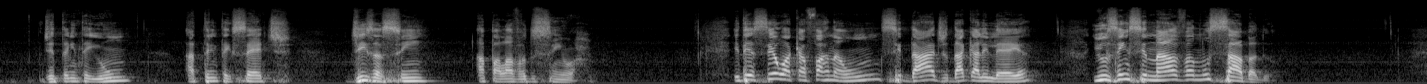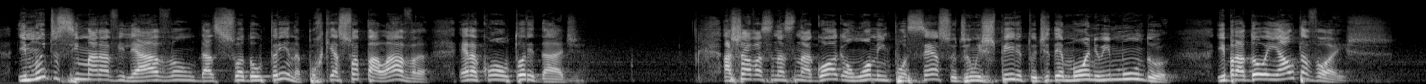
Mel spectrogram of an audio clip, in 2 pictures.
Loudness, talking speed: -16 LUFS, 110 wpm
